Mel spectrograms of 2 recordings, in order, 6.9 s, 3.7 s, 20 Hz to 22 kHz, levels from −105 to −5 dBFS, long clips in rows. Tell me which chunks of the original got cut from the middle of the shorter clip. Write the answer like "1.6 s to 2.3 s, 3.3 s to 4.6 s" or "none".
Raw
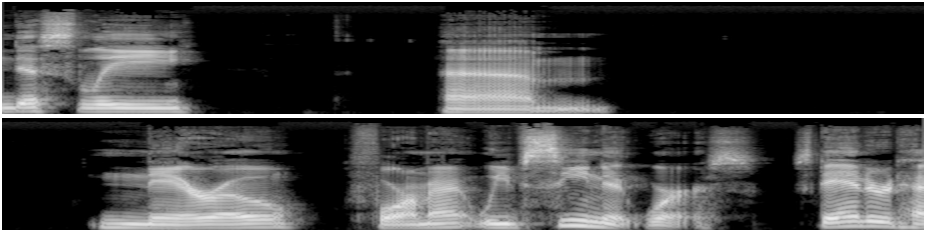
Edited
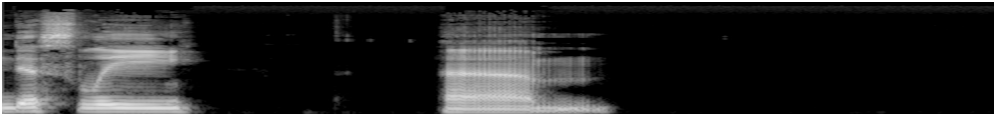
none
